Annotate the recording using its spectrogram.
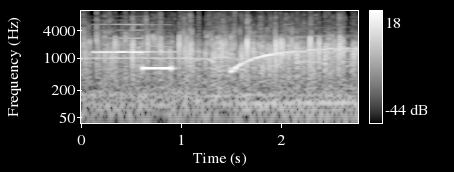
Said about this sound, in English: Roughly 100 people lined West Broadway Street in front of St. Patrick Hospital to honor the Palmer's return to Western Montana and cheer on his motorcade escort.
